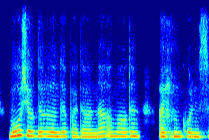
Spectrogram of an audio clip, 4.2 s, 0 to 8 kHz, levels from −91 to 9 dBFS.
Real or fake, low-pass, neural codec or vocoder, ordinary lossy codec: fake; 7.2 kHz; codec, 16 kHz, 0.4 kbps, LongCat-Audio-Codec; Opus, 32 kbps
